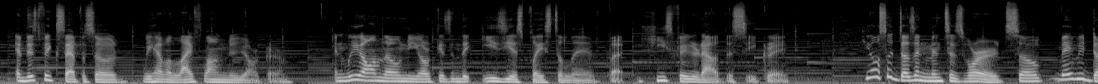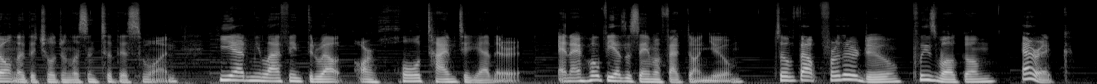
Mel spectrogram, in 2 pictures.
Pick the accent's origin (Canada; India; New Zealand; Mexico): Mexico; I'm Mexican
